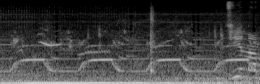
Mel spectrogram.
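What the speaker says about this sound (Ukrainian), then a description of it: "враз пронизливо заребіла сирена" A two-tone siren wails loudly and steadily, rising and falling in a repeating cycle over a low rumbling engine, with no voices.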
